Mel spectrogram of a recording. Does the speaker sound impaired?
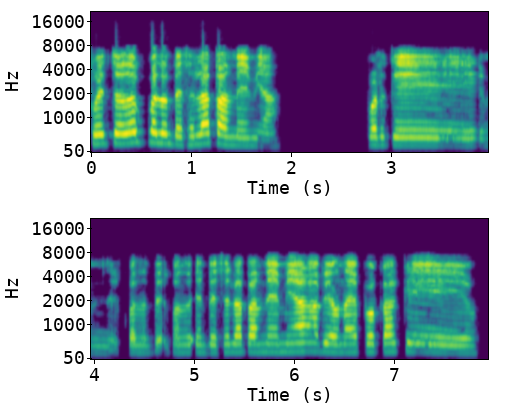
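Yes: Down syndrome; early intervention in childhood with speech therapy and early stimulation; interviewed by telephone.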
